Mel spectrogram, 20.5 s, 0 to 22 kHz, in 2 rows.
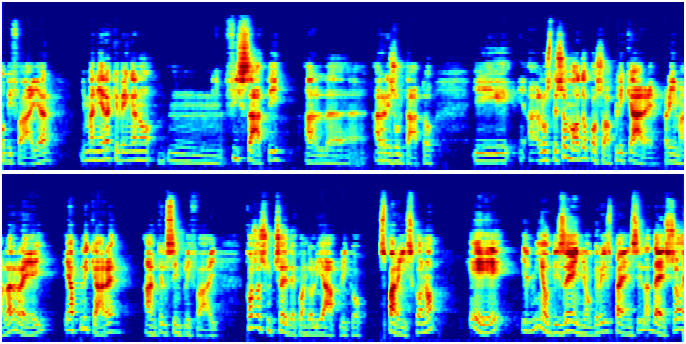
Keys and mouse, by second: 1.0 click, 4.0 typing, 5.3 click, 9.0 click, 11.0 click, 14.2 middle click, 15.6 click, 16.4 middle click, 17.7 middle click.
